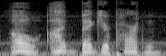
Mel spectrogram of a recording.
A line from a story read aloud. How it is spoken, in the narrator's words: she exclaimed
